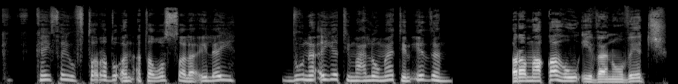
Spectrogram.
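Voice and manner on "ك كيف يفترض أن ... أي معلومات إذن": higher, stammering disbelief; stunned mumble. Acted. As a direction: caught off guard, stutter the question. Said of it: "في دهشة مغمغما". (دهشة متلعثمة)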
